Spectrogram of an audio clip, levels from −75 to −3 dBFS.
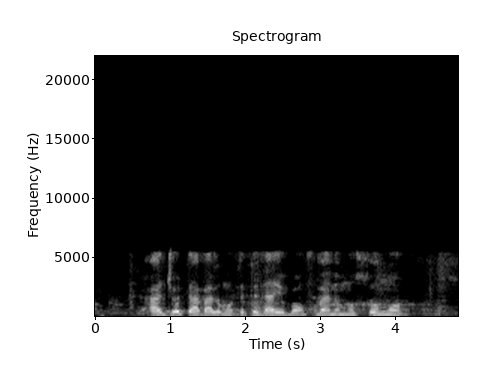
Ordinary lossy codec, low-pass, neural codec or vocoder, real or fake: AAC, 24 kbps; 5.4 kHz; codec, 16 kHz, 6 kbps, DAC; fake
